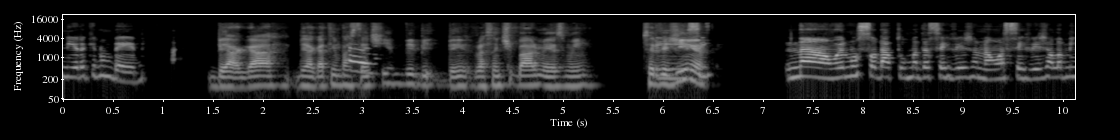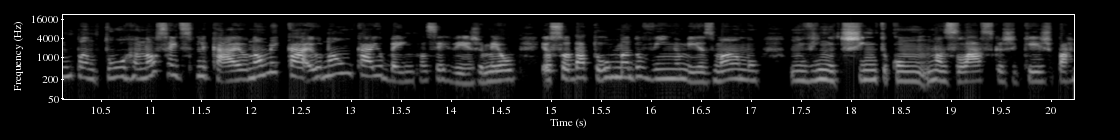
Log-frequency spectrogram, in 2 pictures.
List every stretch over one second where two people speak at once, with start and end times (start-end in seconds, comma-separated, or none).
none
